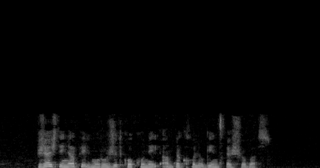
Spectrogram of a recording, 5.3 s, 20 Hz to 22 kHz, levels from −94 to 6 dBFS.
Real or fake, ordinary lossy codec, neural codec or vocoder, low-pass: fake; MP3, 32 kbps; vocoder, 22.05 kHz, 80 mel bands, WaveNeXt; 7.2 kHz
